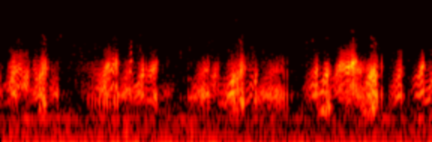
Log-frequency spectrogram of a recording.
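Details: Many frogs croak together in a continuous, overlapping chorus of raspy pulsed notes, rising and falling in loudness without a steady rhythm, over a faint low hum.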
